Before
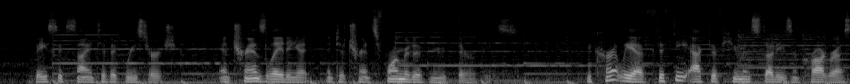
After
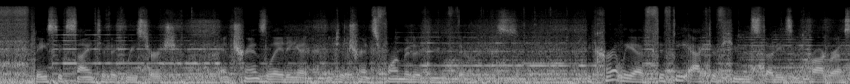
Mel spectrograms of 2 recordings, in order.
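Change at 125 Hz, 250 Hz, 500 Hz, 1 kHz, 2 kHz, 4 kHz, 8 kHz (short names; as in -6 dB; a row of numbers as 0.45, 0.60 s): +11.0, +9.0, +8.5, +10.0, +12.5, +16.5, +17.5 dB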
